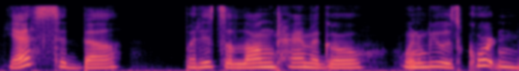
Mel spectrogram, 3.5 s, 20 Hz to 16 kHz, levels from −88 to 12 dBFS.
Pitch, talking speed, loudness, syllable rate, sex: 225 Hz, 225 wpm, -18 LUFS, 5.3 syllables/s, female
